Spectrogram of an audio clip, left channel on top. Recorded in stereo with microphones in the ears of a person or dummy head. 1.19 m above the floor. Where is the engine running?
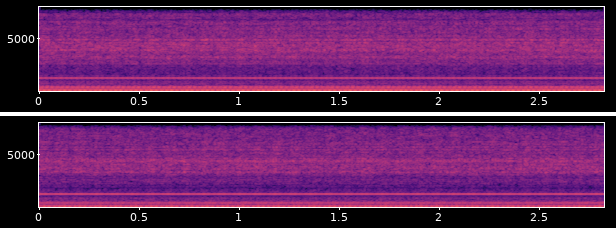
10° left (ahead or behind), 1.8 m.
